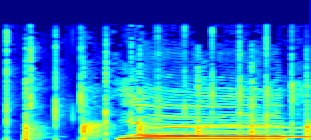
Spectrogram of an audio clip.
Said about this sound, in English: I'm clapping whether you guys do or not.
